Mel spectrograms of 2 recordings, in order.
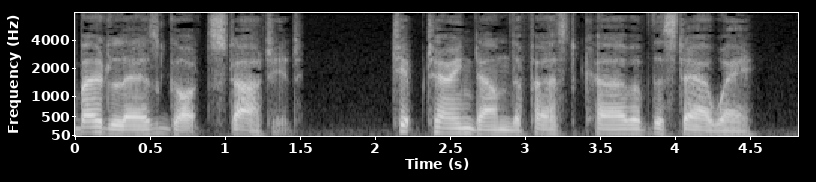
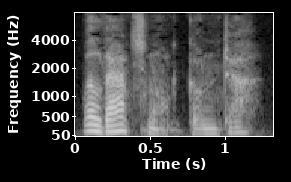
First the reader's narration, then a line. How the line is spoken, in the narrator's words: Violet whispered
